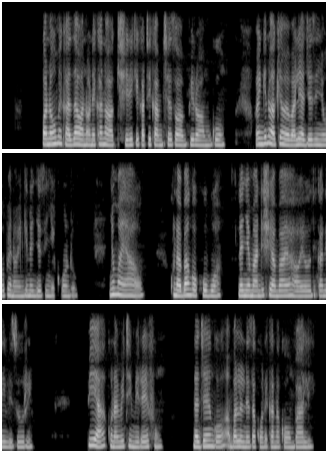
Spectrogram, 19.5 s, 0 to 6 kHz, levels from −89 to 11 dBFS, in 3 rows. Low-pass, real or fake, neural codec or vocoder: 5.4 kHz; real; none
